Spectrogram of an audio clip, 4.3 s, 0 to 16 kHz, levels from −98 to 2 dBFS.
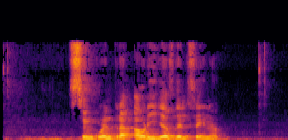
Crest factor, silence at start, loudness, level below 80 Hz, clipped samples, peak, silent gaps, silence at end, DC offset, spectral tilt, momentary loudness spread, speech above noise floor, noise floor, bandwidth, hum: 16 dB; 0.4 s; -17 LUFS; -60 dBFS; under 0.1%; -4 dBFS; none; 1.05 s; under 0.1%; -5 dB/octave; 20 LU; 32 dB; -48 dBFS; 11.5 kHz; none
